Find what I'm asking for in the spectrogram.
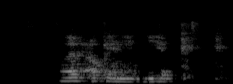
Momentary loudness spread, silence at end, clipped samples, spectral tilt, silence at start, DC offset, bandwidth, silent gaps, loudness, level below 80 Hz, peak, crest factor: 8 LU; 0.05 s; under 0.1%; -4 dB/octave; 0.3 s; under 0.1%; 8 kHz; 0.37-0.56 s, 2.03-2.14 s; -43 LUFS; -84 dBFS; -26 dBFS; 18 dB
